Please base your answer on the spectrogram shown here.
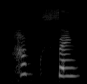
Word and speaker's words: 학생: So this one should be pronounced as in 생, 생, as in 학생, 학생, which is you, student.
